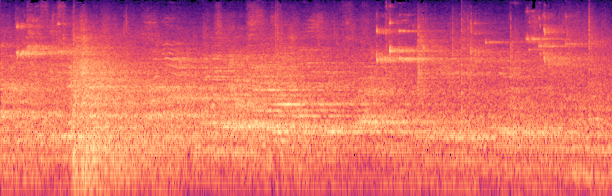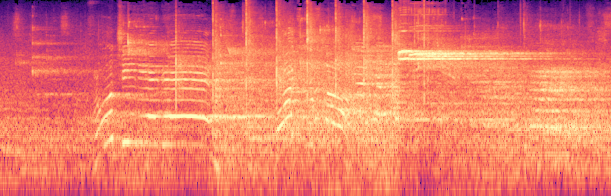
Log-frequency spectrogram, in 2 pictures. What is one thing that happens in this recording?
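Young girls shout to each other in an echoing hall.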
